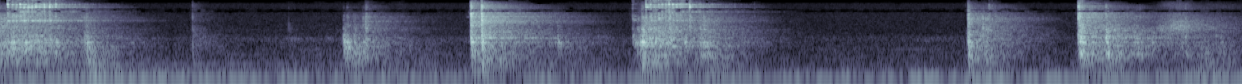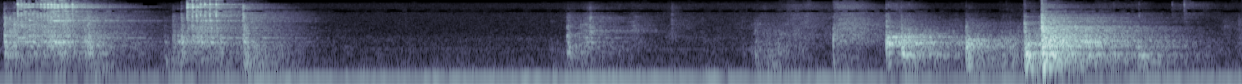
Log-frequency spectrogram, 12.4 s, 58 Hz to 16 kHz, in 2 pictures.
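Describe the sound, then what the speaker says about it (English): Wrench or socket tightening 13 mm bolts while fitting a rack to a Honda CB500X motorcycle, heard as repeated bursts of metallic clicking and ratcheting separated by short pauses, close and fairly loud over a steady low hum. "Now these new bolts have a 13 millimeter head, so you'll need another wrench or socket for this."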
